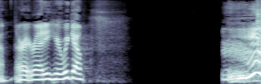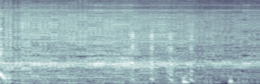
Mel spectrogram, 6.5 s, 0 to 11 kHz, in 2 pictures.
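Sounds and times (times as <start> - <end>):
speech: 0.0 - 1.4, 2.8 - 3.6
person grunting with strain imitating spinning a heavy wheel: 2.8 - 3.6
laughter: 3.3 - 6.4.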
